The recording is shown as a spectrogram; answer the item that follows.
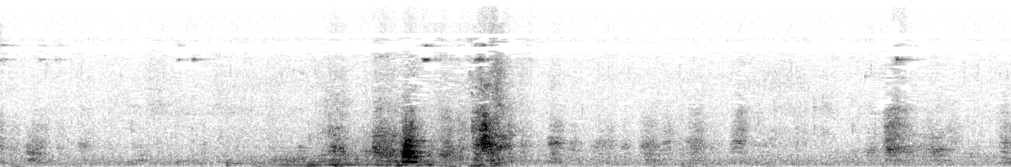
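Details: Husky rustling on a Sunday morning, with one short tonal whimper around the middle, a few breathy huffs and scuffling sounds, otherwise fairly quiet.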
